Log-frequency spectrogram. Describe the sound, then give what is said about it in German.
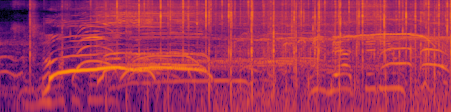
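A loud crowd erupts in a mix of clapping and drawn-out booing and shouting, the noise swelling suddenly and then continuing as dense, overlapping voices throughout. “Die einen haben geklatscht, die anderen haben geboot.”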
